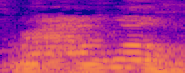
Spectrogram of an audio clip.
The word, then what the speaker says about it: Rowell: I said it right, Rouse. At 5819 Templeton Road, Suite 105. Well, I don't understand. Rowell, no S. Rowell. Rouse. Rowell, actually. Say that, Rowell.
